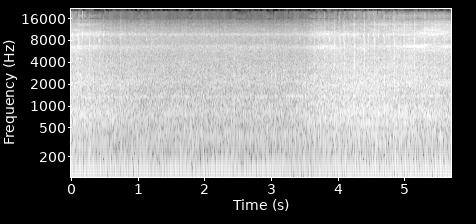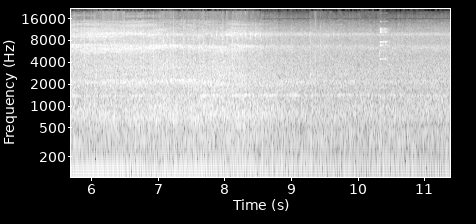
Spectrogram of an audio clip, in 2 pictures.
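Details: 1972 VW Karmann Ghia, air-cooled carbureted engine, first run after sitting for many years, choke just adjusted: a low, throbbing idle that surges and dips slightly; a little jumpy with the valves not yet done, cause unconfirmed.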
